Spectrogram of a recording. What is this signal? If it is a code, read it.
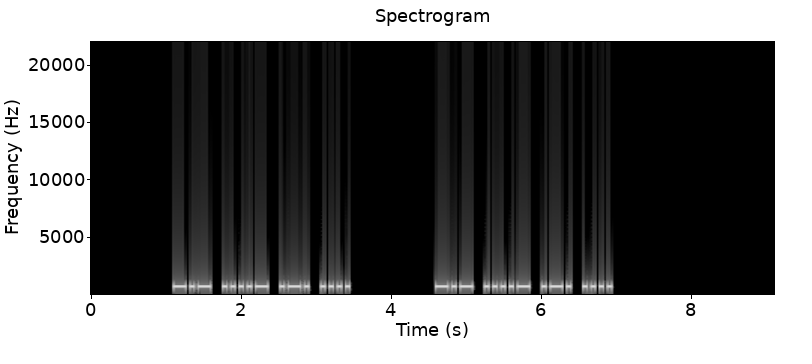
Morse code, heard as a keyed tone, about 22 wpm, 700 Hz. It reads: K4RH K4RH
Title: USA Call Signs - 4 Characters - Repeated 2x - 22wpm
